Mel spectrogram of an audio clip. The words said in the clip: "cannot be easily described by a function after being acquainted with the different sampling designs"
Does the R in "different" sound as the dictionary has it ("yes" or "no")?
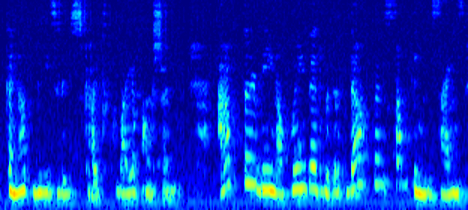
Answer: no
